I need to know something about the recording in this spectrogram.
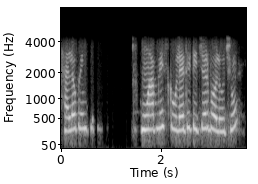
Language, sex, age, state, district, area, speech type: Gujarati, female, 18-30, Gujarat, Junagadh, urban, conversation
